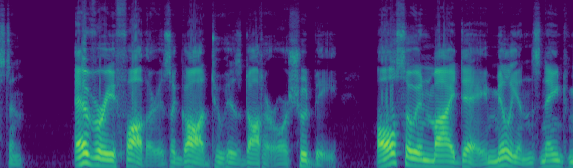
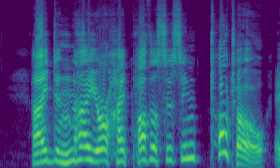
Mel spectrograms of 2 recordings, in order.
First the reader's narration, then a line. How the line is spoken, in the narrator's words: exclaimed Bickley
